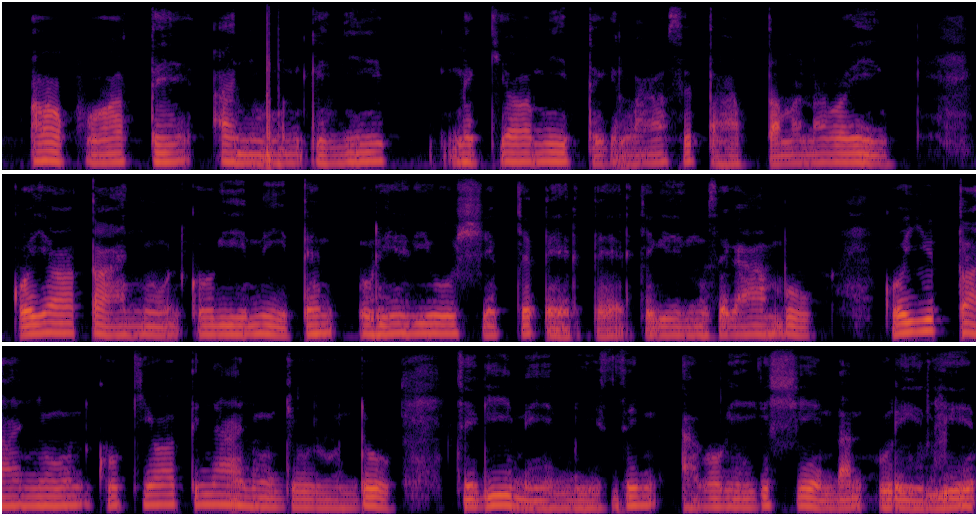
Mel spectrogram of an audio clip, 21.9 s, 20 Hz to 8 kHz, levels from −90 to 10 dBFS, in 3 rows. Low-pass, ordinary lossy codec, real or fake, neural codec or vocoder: none; none; fake; codec, 16 kHz, 4 kbps, FreqCodec, larger model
